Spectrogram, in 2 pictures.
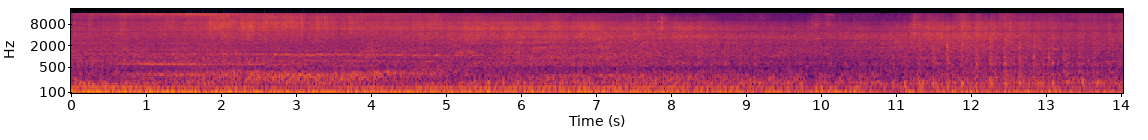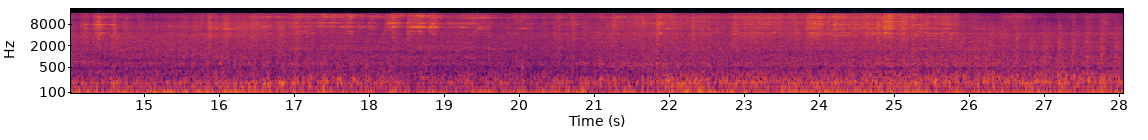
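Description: Norfolk Southern freight train passing close by. Its mid-train diesel locomotives run with a heavy rumble for the first ten seconds or so, then tank cars, boxcars and hoppers roll past with steady wheel clatter over the rail joints and occasional faint high wheel squeals.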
